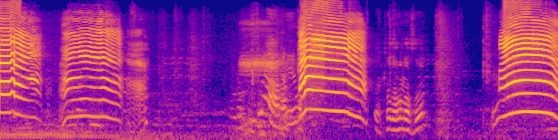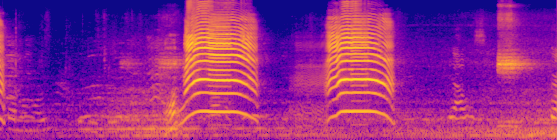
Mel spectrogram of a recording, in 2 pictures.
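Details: Goat kid bleating repeatedly while being castrated, with about seven high, quavering cries spaced a second or two apart, brief human voices and a background hum.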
